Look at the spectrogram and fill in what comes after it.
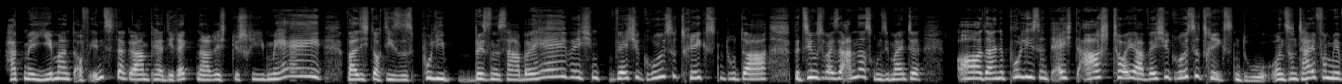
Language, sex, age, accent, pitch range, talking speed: German, female, 50-69, German, 220-280 Hz, 190 wpm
